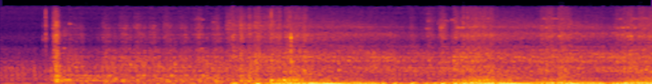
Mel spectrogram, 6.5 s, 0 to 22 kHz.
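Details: VW T25/T3 Devon camper on Weber IDF carbs with no choke, sat a couple of weeks: fresh cold start after five pedal pumps, with the fuel pump ticking. Brief crank, catches at once, even slightly lumpy cold idle. Oil pressure and alternator lights go out.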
